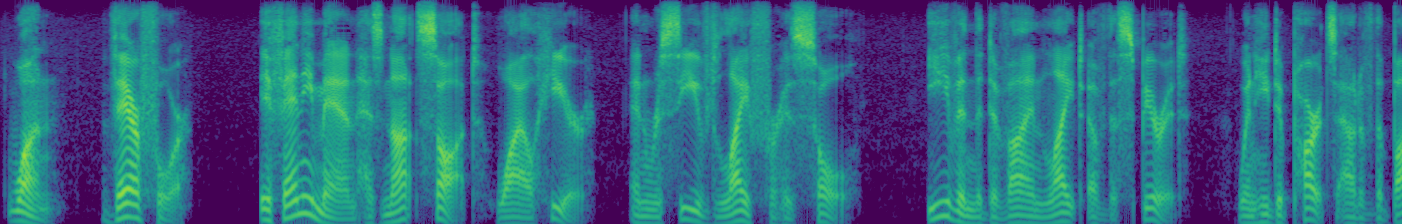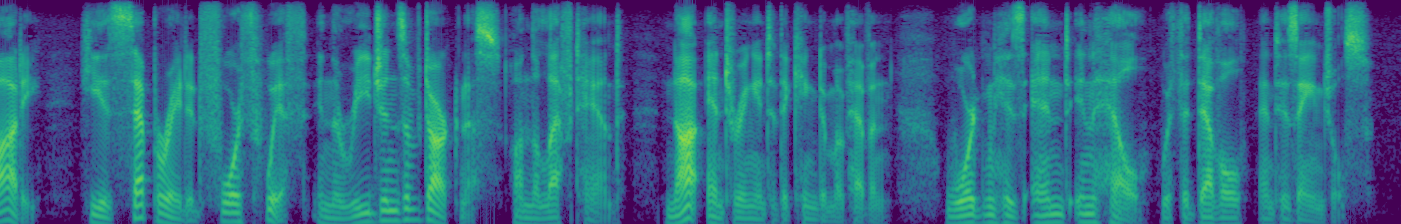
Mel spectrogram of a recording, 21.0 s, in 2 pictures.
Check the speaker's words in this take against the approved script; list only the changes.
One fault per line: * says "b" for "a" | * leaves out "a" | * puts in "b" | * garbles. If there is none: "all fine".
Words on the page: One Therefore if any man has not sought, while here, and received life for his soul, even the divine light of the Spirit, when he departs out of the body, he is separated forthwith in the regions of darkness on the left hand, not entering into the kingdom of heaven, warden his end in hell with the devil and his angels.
all fine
